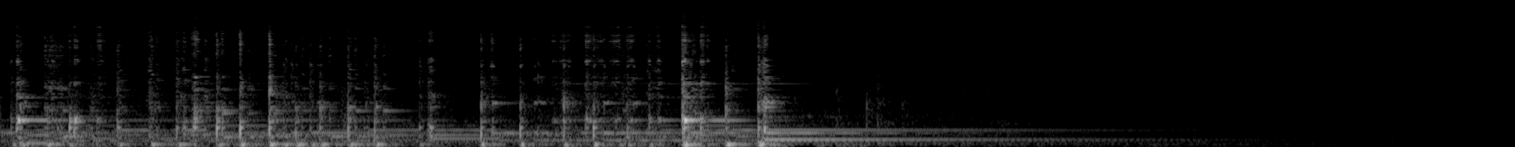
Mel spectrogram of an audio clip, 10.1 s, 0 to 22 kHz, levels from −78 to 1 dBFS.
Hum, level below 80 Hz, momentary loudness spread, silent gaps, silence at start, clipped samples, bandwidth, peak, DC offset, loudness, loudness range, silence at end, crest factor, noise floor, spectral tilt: none; -46 dBFS; 19 LU; none; 0 s; under 0.1%; 14.5 kHz; -10 dBFS; under 0.1%; -38 LUFS; 15 LU; 3 s; 28 dB; -84 dBFS; -6 dB/octave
